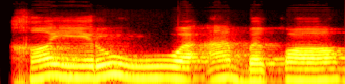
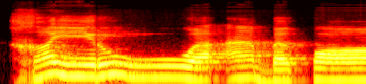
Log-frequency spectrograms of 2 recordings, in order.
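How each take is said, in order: Both takes have the same delivery.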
